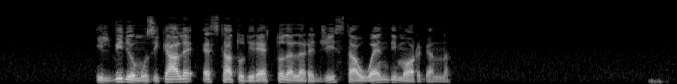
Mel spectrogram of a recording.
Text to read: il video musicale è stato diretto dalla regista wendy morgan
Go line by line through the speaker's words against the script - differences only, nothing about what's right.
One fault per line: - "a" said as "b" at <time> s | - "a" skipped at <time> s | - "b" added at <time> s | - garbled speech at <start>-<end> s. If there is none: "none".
none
